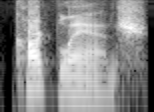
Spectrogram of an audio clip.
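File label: "carte blanche", American English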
